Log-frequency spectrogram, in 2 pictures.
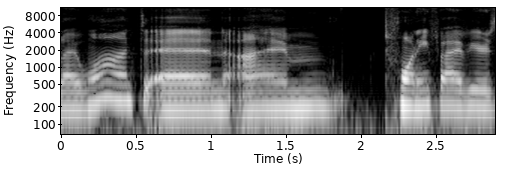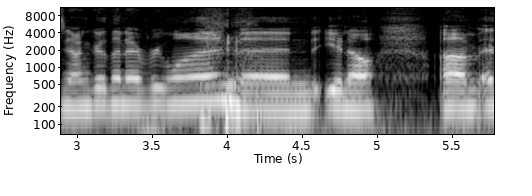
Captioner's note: laughs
